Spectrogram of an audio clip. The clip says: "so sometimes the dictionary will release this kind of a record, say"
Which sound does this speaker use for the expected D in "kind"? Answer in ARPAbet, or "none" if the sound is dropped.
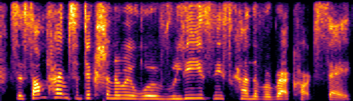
D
